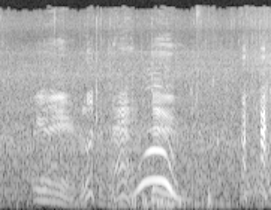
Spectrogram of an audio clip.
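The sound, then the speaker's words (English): Steady rushing water of a swift-flowing river runs beneath a voice making drawn-out, rising and falling vocal sounds, with a few faint splashes near the end, as a hooked fish is fought in the swift water. “Keep the pressure on him in this swift water.”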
